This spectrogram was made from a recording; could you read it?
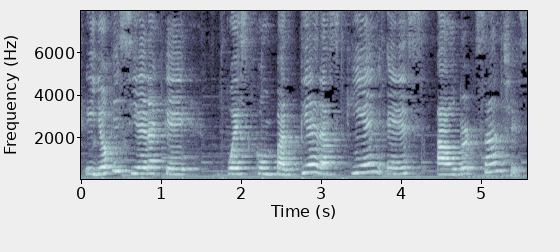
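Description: A woman's voice: high voice, takes it slowly, fairly bright tone. A middle-aged woman, hosting a radio interview program. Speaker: radio show host. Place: small indoor set with curtains. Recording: roomy sound with music behind.

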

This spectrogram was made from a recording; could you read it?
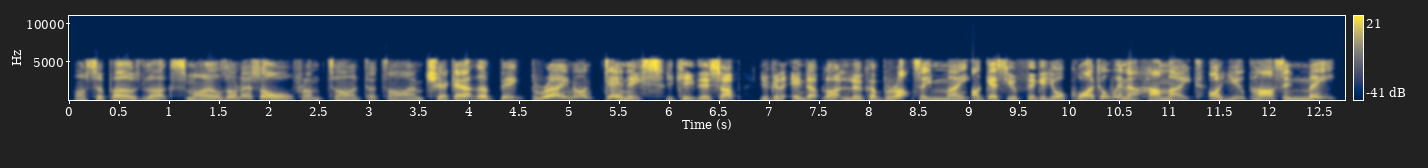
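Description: A man's voice: very animated, moderate pace, hardly any pauses, dry recording. An actor voicing a cocky British street racer with gangster swagger in a video game, taunting, sardonic and mock-polite in his menace. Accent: British English. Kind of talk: video game character voice clips. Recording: muffled low-fidelity game audio.

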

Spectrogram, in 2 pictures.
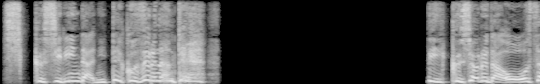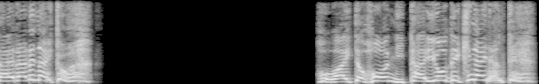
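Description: High, dry game voice: fierce proud young woman pilot, commanding battle shouts. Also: lively intonation, moderate pace, long pauses, no echo. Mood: defiant. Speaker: mecha pilot character. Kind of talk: video game battle voice lines.

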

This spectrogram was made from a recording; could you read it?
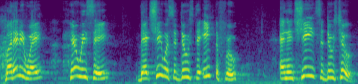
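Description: A man in his fifties teaching a group outdoors by an ancient temple wall, often pausing to quiz his listeners for answers. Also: very high voice, animated, slight background noise. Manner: questions the group to draw answers. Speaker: lecturer leading a tour.

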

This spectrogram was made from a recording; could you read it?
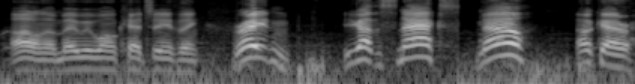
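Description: A man guiding anglers on a flats boat, coaching them with urgent, excited calls. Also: fairly high pitch, brisk, clean tone. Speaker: fishing guide and host. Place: open flats boat outdoors. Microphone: action camera on the boat. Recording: loud wind and boat noise.

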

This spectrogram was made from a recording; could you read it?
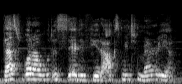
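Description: Blunt Australian woman, high voice. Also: steady tone, fast talker, vocal fry. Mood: tender. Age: middle-aged. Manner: blunt, swearing, colloquial. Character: blunt, sharp-tongued, tender-hearted middle-aged Australian woman. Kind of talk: naturalistic film acting. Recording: music laid over the dialogue.

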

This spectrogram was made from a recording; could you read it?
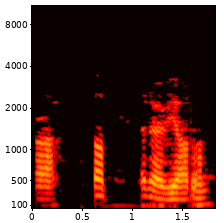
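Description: A man's voice: on the low side, fairly even intonation, fast talker, breathy edge, no room sound, narrow, tinny audio, faint music behind. Young man streaming, swearing as he plays. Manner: swears, thanks subscribers, jokey. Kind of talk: casual gameplay streaming.

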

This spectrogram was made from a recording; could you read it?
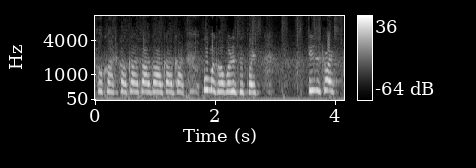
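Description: A female gamer with a high voice improvises a role-play scene. The talk is slangy and exclamatory, played up for drama. There is light noise in the recording. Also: steady tone, fairly quick, muffled recording. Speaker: gamer narrating a role-play short film. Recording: noisy home gaming recording.

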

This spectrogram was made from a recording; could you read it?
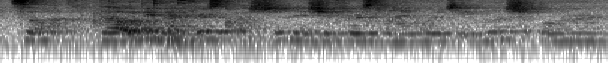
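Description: A woman's voice: mid-range voice, steady tone, normal speed. A woman in the audience asking an eager, rambling question. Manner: eager, rambling, tumbling phrases. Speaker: audience member. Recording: distant voice in an echoey hall, noisy.

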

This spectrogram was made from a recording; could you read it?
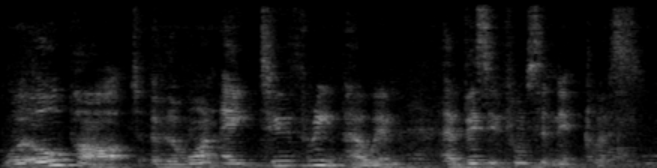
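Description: A man's voice: on the high side, lively intonation, normal speed, far from the mic, close to an everyday voice. A young man playing a catty, resentful reindeer in a comic monologue, indignant and gossipy, with arch asides to a live audience. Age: young adult. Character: catty, resentful male reindeer grumbling about Santa's crew. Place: small pub room with a live audience. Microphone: far camera. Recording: echoey room from afar, background noise.

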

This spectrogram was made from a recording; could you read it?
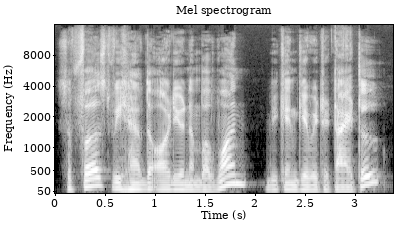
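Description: A man in his thirties narrating a step-by-step software tutorial in a methodical, instructional way, close on a studio microphone. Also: low-pitched, big pitch swings, brisk, no room sound. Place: small indoor home studio. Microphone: close studio microphone on boom arm.

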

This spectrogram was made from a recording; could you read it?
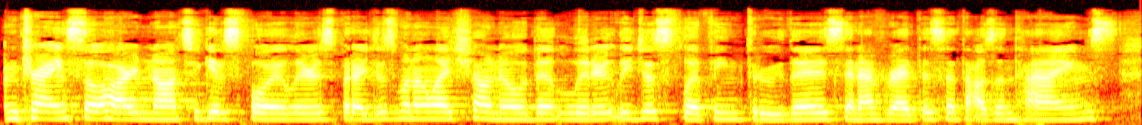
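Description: A woman's voice: medium pitch, level tone, fast. Enthusiastic Brazilian-accented young woman, echoey room. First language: Portuguese. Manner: enthusiastic, earnest. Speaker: content creator. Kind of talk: casual book recommendation to camera. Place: indoor room. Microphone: phone camera at arm's length.

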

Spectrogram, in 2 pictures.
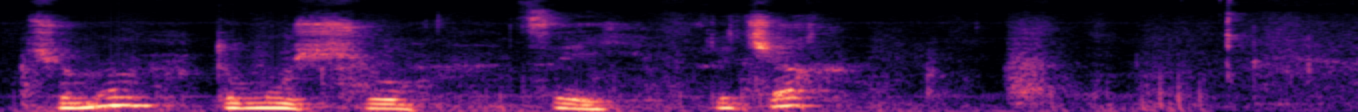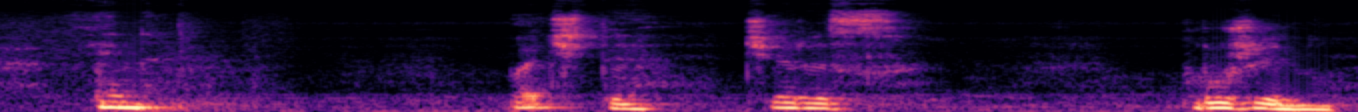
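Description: A man's voice: mid-range voice, mellow. A man giving casual hands-on repair commentary, thinking aloud hesitantly as he works. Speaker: repair hobbyist presenting his own restoration. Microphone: handheld camera mic. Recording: dull sound with faint background noise.

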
